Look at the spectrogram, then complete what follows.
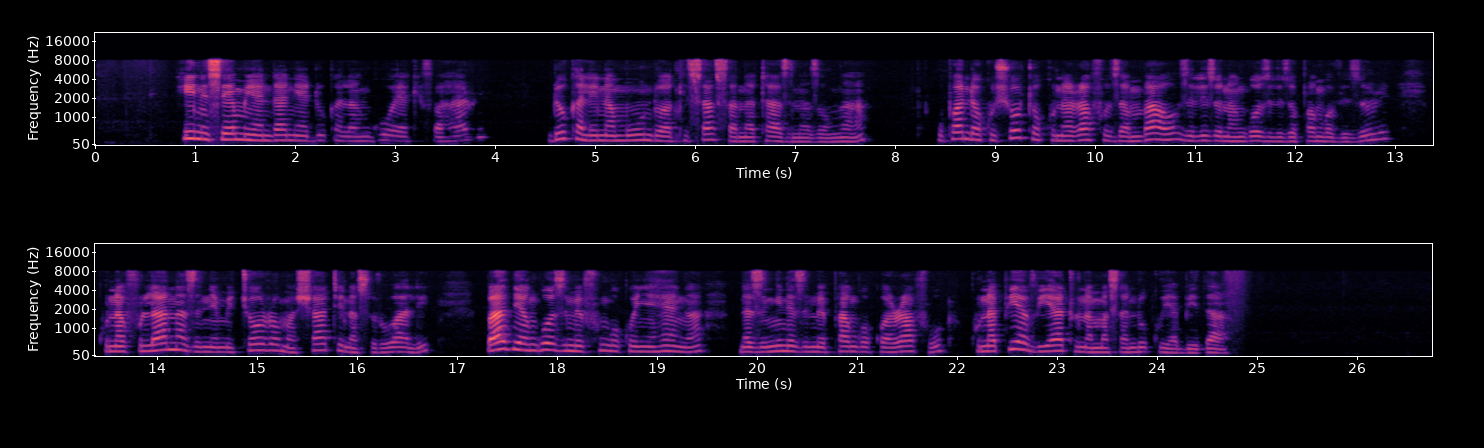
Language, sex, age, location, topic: Swahili, female, 36-49, Nairobi, finance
